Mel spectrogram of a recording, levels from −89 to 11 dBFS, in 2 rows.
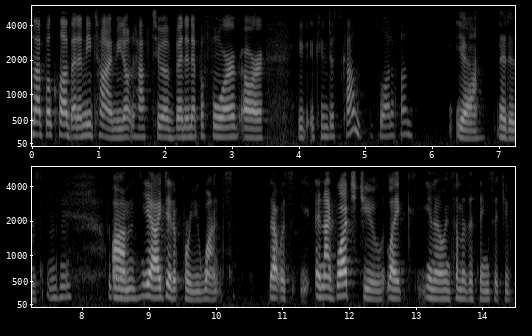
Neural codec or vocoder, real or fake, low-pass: autoencoder, 48 kHz, 128 numbers a frame, DAC-VAE, trained on Japanese speech; fake; 5.4 kHz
